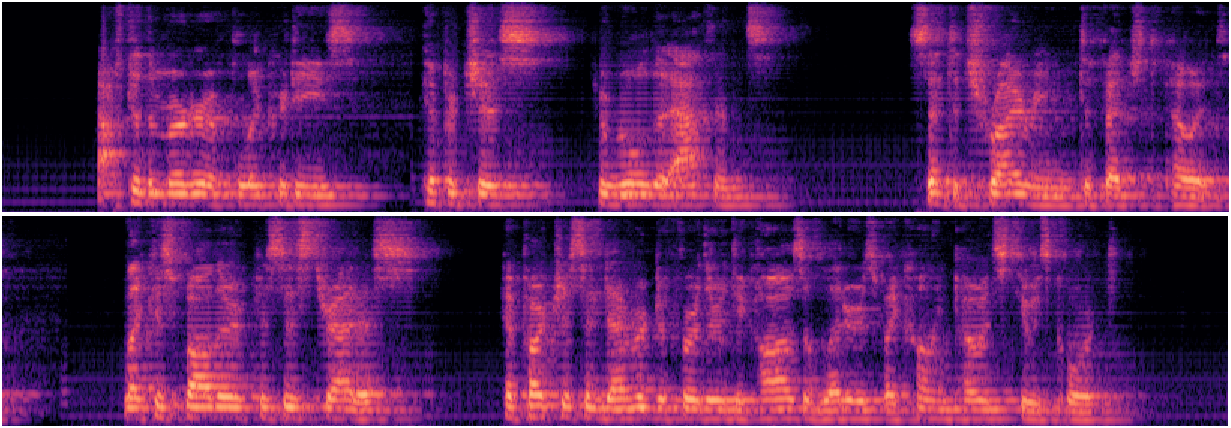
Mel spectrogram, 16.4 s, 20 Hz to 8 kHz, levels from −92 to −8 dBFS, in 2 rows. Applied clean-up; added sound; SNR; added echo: neural separator model SepFormer DNS4.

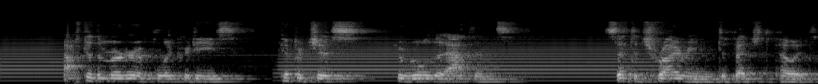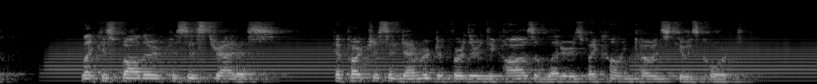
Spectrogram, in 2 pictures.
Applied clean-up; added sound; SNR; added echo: none; Brass instrument; 16 dB; reverberation time 0.8 s.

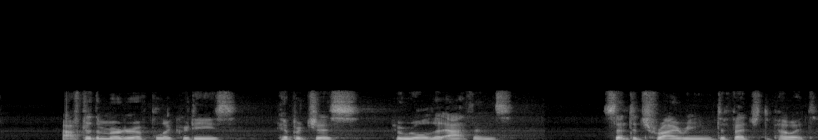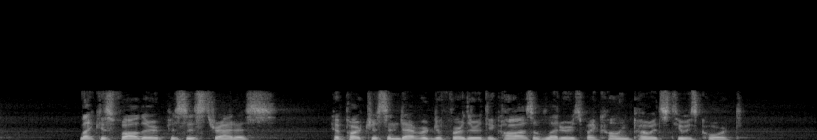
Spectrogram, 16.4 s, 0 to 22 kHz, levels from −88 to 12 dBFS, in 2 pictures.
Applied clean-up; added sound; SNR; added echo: none; none; none; none.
